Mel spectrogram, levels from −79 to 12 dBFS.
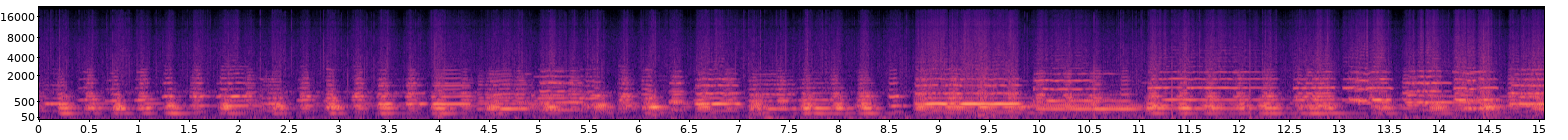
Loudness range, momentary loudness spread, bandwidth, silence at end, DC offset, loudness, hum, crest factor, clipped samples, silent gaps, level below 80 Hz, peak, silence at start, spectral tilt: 4 LU; 8 LU; over 20 kHz; 0 s; under 0.1%; -18 LUFS; none; 16 dB; under 0.1%; none; -44 dBFS; -2 dBFS; 0 s; -5 dB/octave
